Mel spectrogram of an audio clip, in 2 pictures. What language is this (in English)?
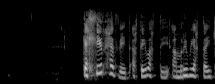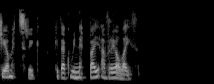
Welsh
